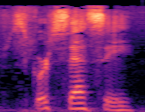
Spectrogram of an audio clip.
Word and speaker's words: Scorsese: No, she's Scorsese. Oh. Correct pronunciation.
